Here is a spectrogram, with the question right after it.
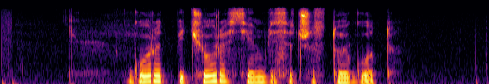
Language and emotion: Russian, neutral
